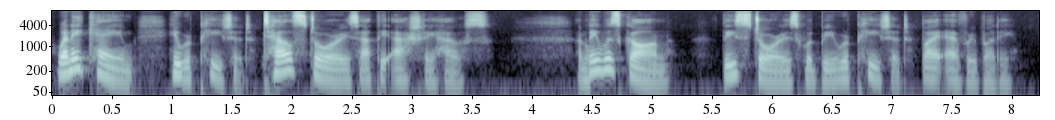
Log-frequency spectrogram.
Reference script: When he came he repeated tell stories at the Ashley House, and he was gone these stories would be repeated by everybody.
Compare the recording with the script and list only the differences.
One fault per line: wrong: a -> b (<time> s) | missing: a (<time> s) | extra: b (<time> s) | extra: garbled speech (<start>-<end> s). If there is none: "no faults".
no faults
